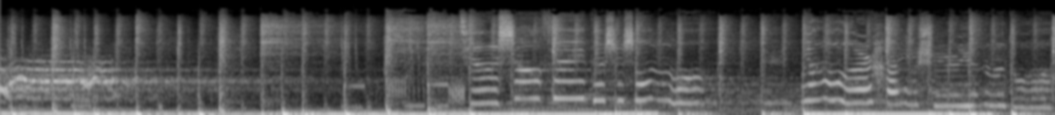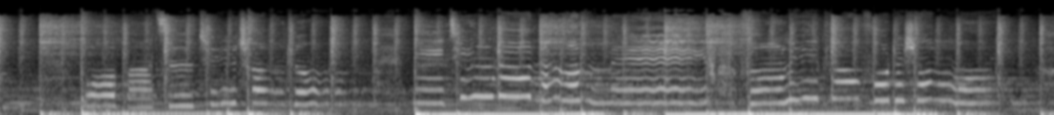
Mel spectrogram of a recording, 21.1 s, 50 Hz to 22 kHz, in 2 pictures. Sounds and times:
Music: 0.0s - 21.0s.

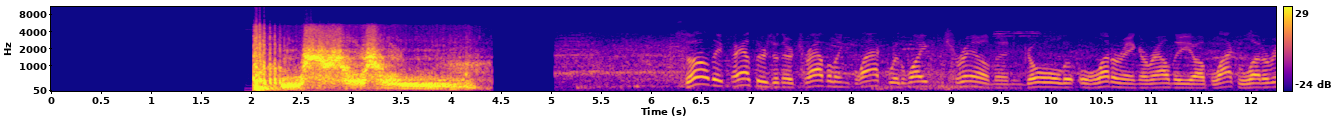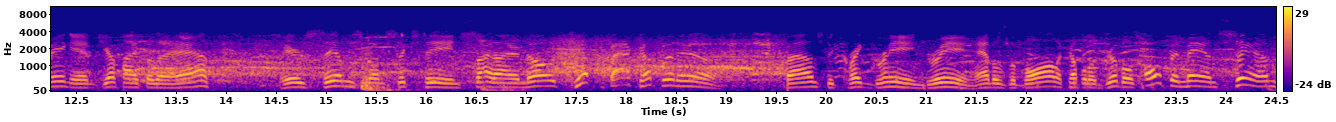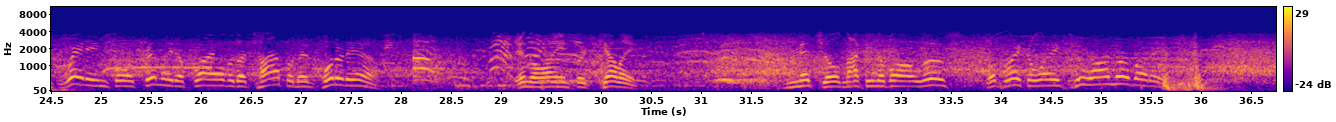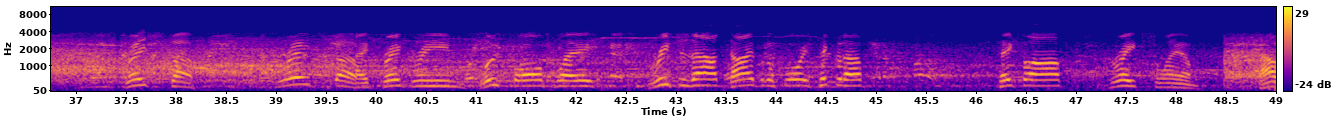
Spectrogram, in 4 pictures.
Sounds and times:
Inside, large room or hall: 5.1s - 49.0s
Speech: 6.3s - 13.9s, 14.6s - 19.0s, 19.6s - 27.9s, 28.9s - 30.4s, 31.9s - 35.7s, 39.0s - 45.6s.

